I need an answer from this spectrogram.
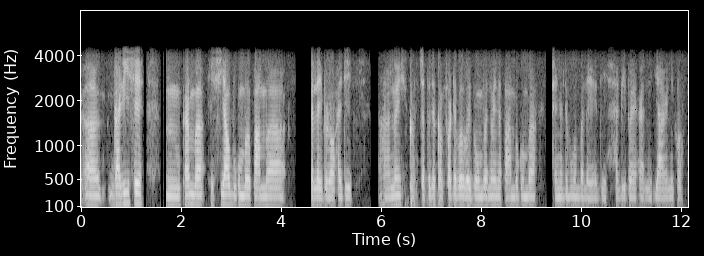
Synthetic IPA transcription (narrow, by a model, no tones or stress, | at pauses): ɡaɾise | kɐɾɐmbɐesijawbɐɡumbɐpambɐ | ɡɐlɐjbɐɾɔɦajdi | nojt͡ʃɐt̚pɐdɐkɐmpʰɔɾtebɐlojbɐɡumbɐnojnɐpambɐɡumbɐ | hʰajnɐdubuɡumbɐlɐjɡɐdihajbibɐnijaɡɐnikʰɔ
